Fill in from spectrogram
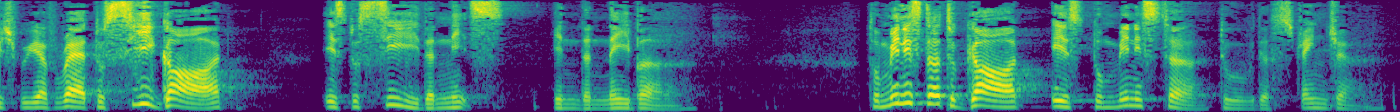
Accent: Singapore; as a Singaporean, you will be proud of me.

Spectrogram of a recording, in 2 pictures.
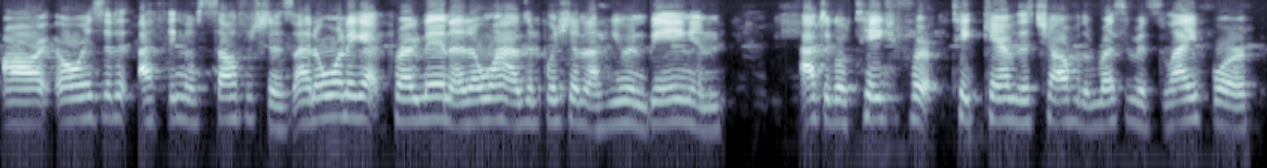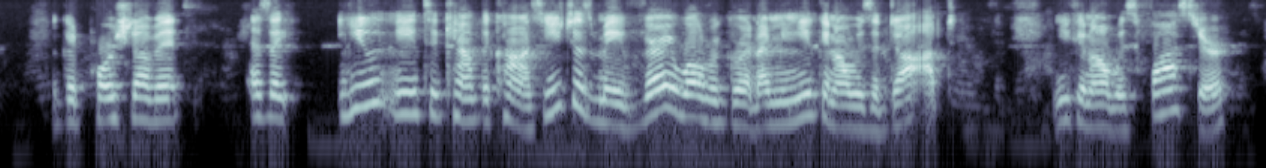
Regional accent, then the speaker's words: Toronto, Ontario, Canada; I'm from Toronto, Ontario.

